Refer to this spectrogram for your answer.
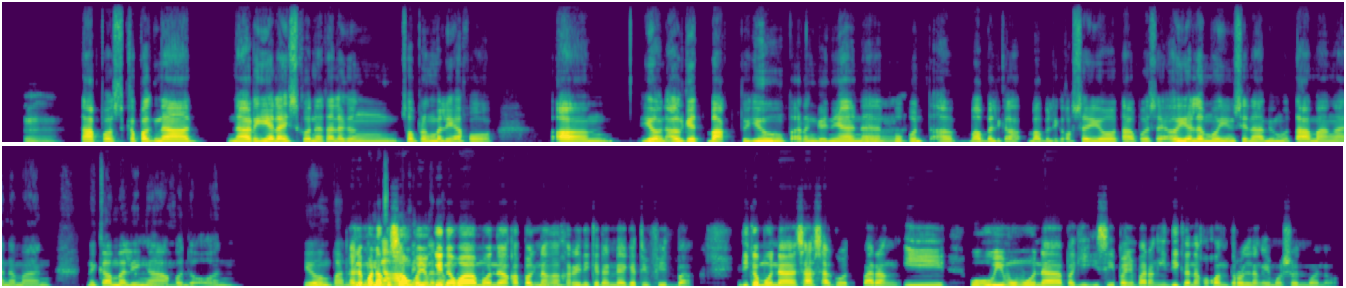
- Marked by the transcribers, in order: tapping; in English: "I'll get back to you"
- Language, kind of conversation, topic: Filipino, podcast, Paano mo tinatanggap ang mga kritisismong natatanggap mo tungkol sa gawa mo?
